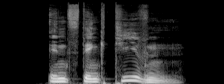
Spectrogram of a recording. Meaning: inflection of instinktiv: 1. strong genitive masculine/neuter singular 2. weak/mixed genitive/dative all-gender singular 3. strong/weak/mixed accusative masculine singular 4. strong dative plural
- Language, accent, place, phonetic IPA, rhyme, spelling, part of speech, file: German, Germany, Berlin, [ɪnstɪŋkˈtiːvn̩], -iːvn̩, instinktiven, adjective, De-instinktiven.ogg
